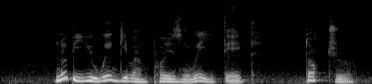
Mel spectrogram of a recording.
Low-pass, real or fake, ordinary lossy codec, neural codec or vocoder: 19.8 kHz; real; none; none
